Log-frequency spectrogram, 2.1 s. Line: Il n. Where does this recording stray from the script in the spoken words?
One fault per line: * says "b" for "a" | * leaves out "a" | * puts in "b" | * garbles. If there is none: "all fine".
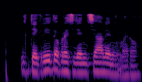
* puts in "decreto presidenziale"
